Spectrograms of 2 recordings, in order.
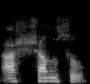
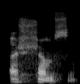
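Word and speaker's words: الشمس: যেমন আশ-শামসু, শিন। আশ-শামসু। আহ, আশ-শামসু আল কামারু বিহুসবান। কোরআন শরীফ আছে না? জি। সূরা রহমান। আশ-শামসু, শিন, আলিফ, লামটা উচ্চারণ হচ্ছে না, কিন্তু ওয়াল কামারু, কমর, ওয়াল কমর।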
